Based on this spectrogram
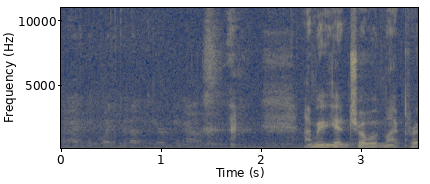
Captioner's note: laughs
